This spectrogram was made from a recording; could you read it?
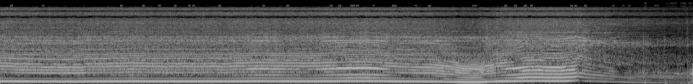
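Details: Husqvarna 450 chainsaw, bought too weak to spin chain, rebuilt; two-stroke screams at steady high pitch, dips and recovers as chain bogs into wood, cutting cleanly under load; fault likely a .058 gauge chain on a .050 bar.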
